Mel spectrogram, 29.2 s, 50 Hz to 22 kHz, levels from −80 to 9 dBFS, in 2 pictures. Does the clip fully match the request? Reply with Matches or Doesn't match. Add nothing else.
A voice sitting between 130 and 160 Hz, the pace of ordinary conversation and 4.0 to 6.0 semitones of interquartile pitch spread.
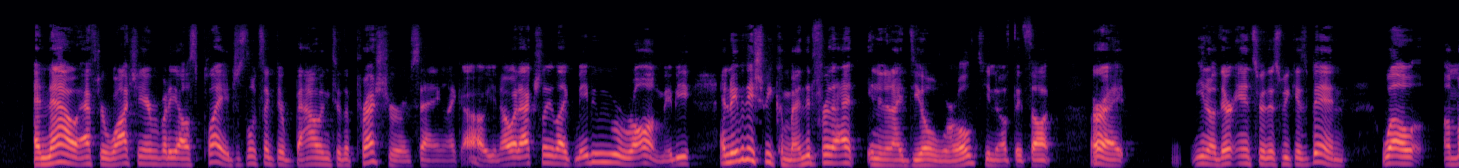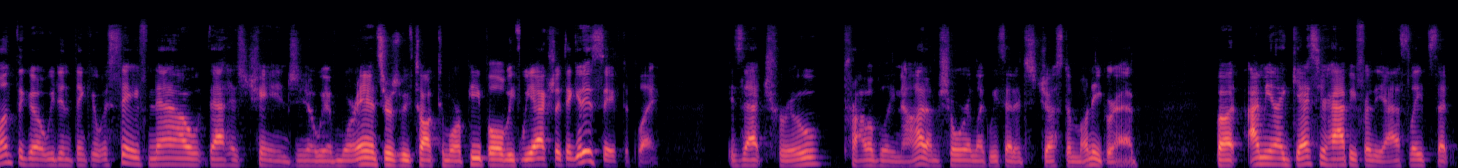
Doesn't match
